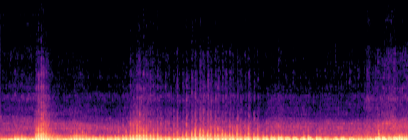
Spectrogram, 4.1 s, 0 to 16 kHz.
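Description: A 2025 Indian Scout 101 motorcycle idles loud and steady up close, its deep, even engine rumble continuing throughout with a slight rev swell near the start.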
